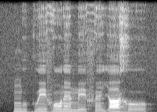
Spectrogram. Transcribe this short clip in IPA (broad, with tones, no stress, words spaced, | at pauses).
ŋu˦kʷeː˧vɔ̃˦ ɾɛ̃˧me˨fɛ̃˨ja˦ ɣoː˨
